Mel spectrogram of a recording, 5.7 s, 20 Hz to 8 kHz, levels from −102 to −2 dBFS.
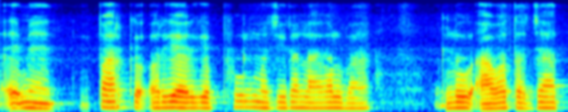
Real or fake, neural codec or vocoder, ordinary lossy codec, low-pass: real; none; none; 7.2 kHz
